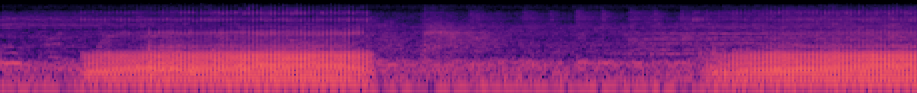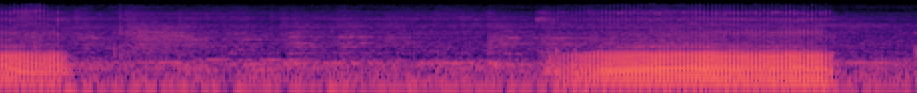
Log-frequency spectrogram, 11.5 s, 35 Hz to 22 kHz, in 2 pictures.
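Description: Loud, long rumbling snores in the sleeping dog, about 1.5 to 2 seconds each, three over eleven seconds, with quiet breaths between.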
